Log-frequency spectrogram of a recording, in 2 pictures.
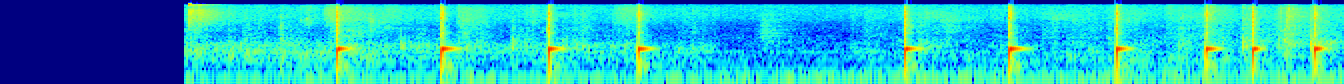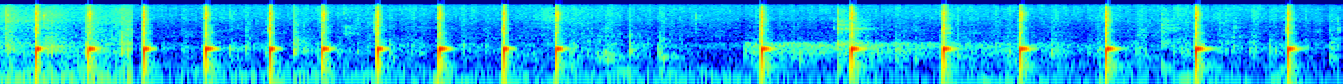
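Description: Music made of quick, sharp woodblock-like taps in an uneven rhythm of about three a second, starting about a second in over a faint hum that drops away halfway through.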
